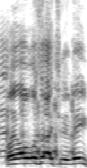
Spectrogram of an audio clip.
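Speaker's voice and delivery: talking through real laughter; laughing. Real, not acted. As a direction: giggle through the words, fast. Admits being drunk, laughing.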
